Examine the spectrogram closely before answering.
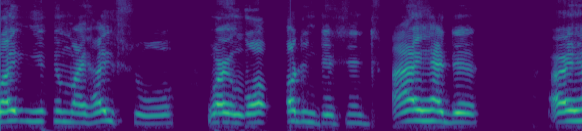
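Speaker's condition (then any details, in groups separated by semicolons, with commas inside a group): Cerebral palsy; childhood speech delay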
